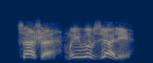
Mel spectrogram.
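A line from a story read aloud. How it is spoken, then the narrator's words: Excited shouting. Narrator (Russian): прокричал он, явно возбужденный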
